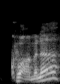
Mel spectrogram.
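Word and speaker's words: Kwamina: I actually don't Quamina. know how to pronounce it. Quamina, thank you.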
